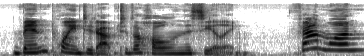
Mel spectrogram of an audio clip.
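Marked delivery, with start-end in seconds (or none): 2.2-2.7 high, loud and proud; a proud little boast. A narrator's reading. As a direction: crow it out proudly. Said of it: "he said proudly".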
